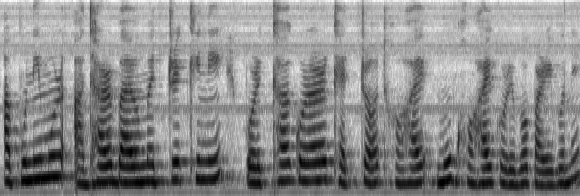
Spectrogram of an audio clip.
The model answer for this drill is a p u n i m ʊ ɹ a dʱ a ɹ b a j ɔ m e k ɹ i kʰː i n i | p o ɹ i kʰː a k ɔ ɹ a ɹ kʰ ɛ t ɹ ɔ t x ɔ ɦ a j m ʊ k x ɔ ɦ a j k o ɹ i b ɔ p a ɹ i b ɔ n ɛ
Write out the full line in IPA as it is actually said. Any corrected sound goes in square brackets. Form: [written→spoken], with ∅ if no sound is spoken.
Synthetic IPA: a p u n i m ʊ ɹ a dʱ a ɹ b a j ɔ m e [k→t] ɹ i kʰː i n i | p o ɹ i kʰː a k ɔ ɹ a ɹ kʰ ɛ t ɹ ɔ t x ɔ ɦ a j m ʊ k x ɔ ɦ a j k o ɹ i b ɔ p a ɹ i b ɔ n ɛ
